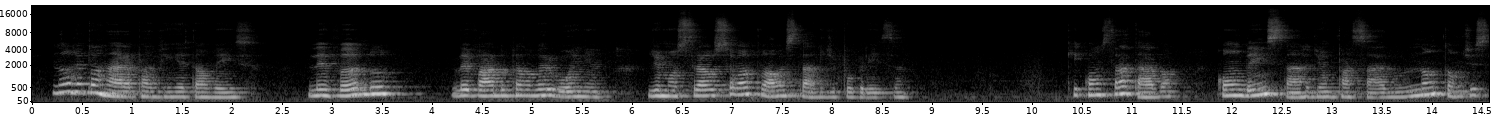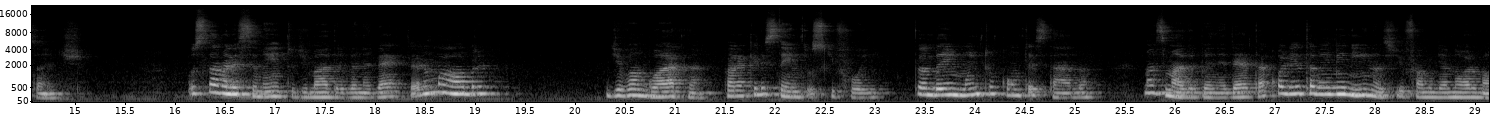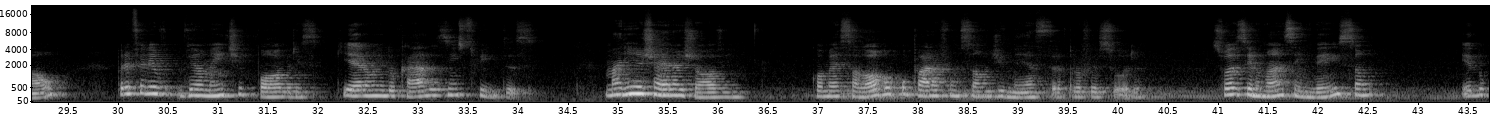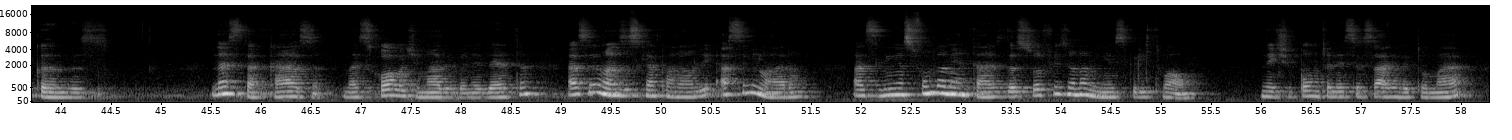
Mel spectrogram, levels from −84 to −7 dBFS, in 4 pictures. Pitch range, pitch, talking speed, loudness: 165-230 Hz, 190 Hz, 110 wpm, -33 LUFS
